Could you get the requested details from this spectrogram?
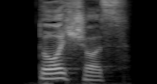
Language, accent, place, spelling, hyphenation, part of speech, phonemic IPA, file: German, Germany, Berlin, Durchschuss, Durch‧schuss, noun, /ˈdʊʁçˌʃʊs/, De-Durchschuss.ogg
- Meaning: 1. perforating projectile (i.e. one that goes through the target) 2. leading (the space between the bottom of one line and the top of the next)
